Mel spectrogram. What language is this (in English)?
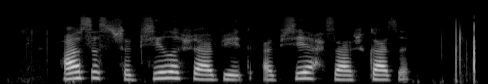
Abkhazian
